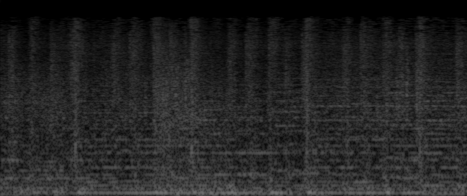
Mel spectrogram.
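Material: Nothing is struck.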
